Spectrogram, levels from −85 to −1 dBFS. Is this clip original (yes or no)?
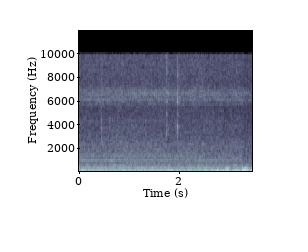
yes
